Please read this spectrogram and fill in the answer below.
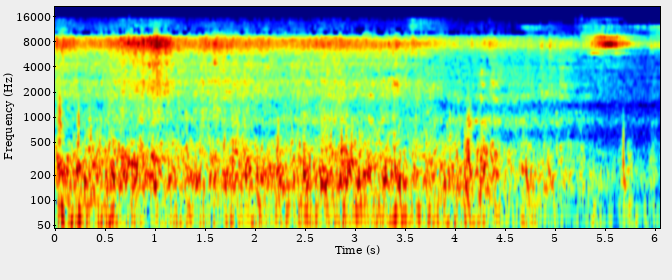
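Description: A goods train of BOXN open wagons rolling past, its wheels rumbling and clattering steadily on the rails. The noise fades about five seconds in.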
